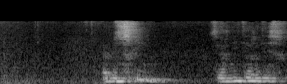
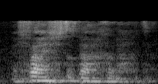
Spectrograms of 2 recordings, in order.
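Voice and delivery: ordinary delivery

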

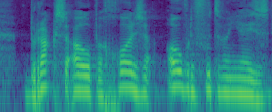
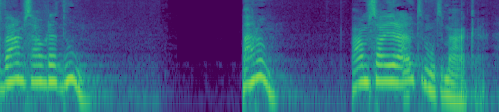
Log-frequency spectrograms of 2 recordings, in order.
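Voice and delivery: ordinary talk, nothing marked

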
